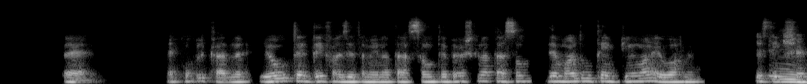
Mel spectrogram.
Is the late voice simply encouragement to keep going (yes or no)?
yes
